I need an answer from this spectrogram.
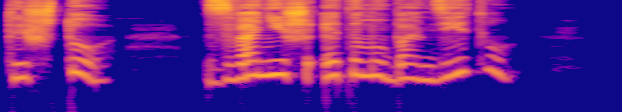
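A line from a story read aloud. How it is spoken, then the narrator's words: Frightened question. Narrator (Russian): испуганно спросила тетя Мила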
